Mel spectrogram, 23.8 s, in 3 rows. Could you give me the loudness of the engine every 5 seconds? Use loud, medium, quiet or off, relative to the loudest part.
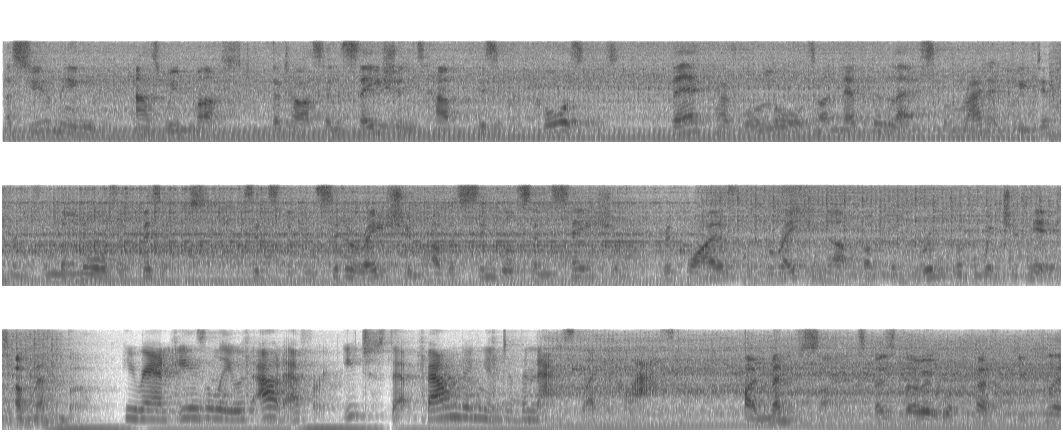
loud, loud, loud, medium, loud.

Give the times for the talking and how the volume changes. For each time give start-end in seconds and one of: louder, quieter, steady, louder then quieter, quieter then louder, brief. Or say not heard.
0.0-23.7 steady.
